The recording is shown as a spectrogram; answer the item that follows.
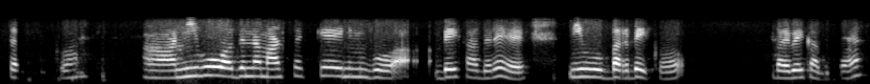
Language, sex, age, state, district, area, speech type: Kannada, female, 18-30, Karnataka, Tumkur, urban, conversation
